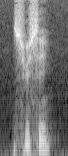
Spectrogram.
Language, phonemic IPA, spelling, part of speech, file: French, /sy.se/, sucer, verb, Fr-sucer.ogg
- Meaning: 1. to suck 2. to give head, to suck off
